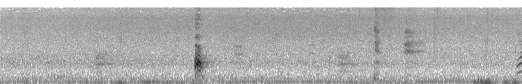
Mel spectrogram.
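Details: Lacey, a Shih Tzu, barks as if conversing with another dog: one sharp loud bark near the start, then a few fainter yips and a brief whine-like call, while a woman speaks to her softly in a quiet room.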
